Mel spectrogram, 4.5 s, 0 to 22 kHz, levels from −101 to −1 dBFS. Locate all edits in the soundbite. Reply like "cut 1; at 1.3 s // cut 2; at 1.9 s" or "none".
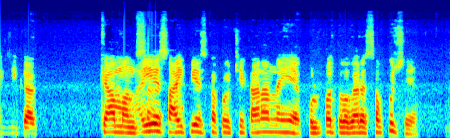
cut 1; at 1.4 s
